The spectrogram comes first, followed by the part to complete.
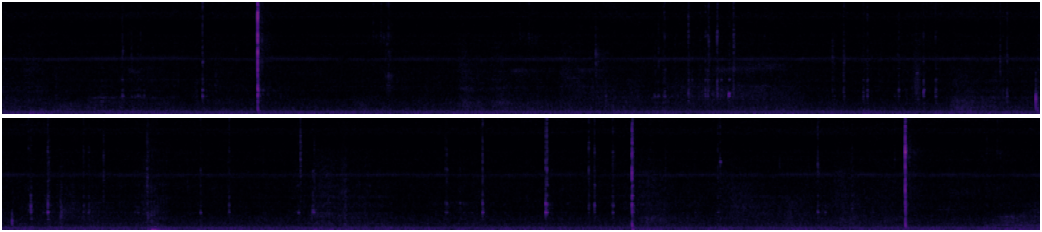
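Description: Near silence over a faint steady hum, broken by scattered small clicks and ticks from hands working the metal chassis and valve gear of an Accucraft Ruby live steam model locomotive during valve timing. One click about two and a half seconds in and another near the end stand out.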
